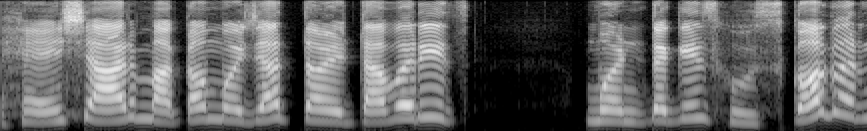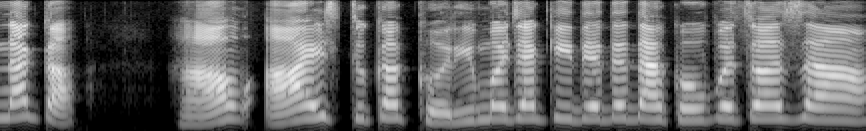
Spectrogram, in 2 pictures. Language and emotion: Goan Konkani, happy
